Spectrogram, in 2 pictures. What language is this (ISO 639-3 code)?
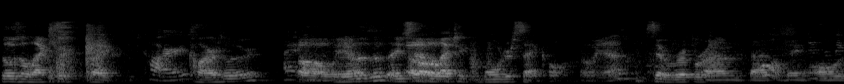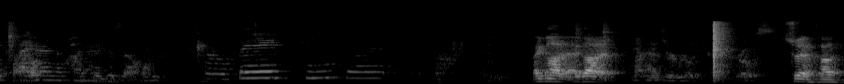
eng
